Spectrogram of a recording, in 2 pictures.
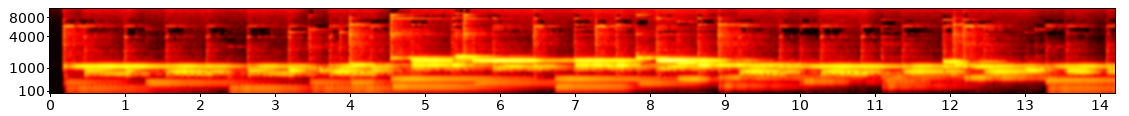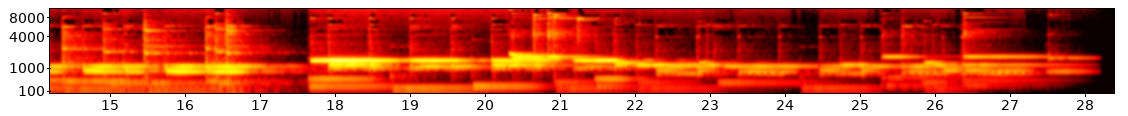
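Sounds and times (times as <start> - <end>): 
celesta: 0.0 - 28.3.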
